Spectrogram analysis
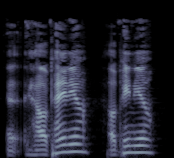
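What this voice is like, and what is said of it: Put-on southern twang. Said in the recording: “I got my southern twang on.”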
